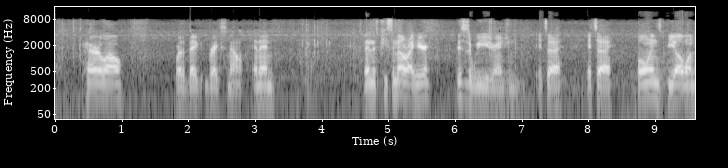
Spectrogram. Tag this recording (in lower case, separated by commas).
speech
